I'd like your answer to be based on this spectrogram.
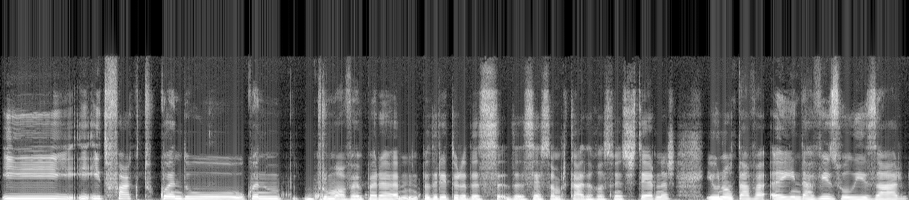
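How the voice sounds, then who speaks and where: A woman in her forties speaks with a European Portuguese accent, thoughtful and measured as an interview guest. She often pauses and restarts mid-sentence, and her voice sounds close and dry. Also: medium pitch, little pitch movement, darkish tone, no room sound. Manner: reflective, frequent restarts and hesitations. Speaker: podcast guest, executive. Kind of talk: conversational interview answers.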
